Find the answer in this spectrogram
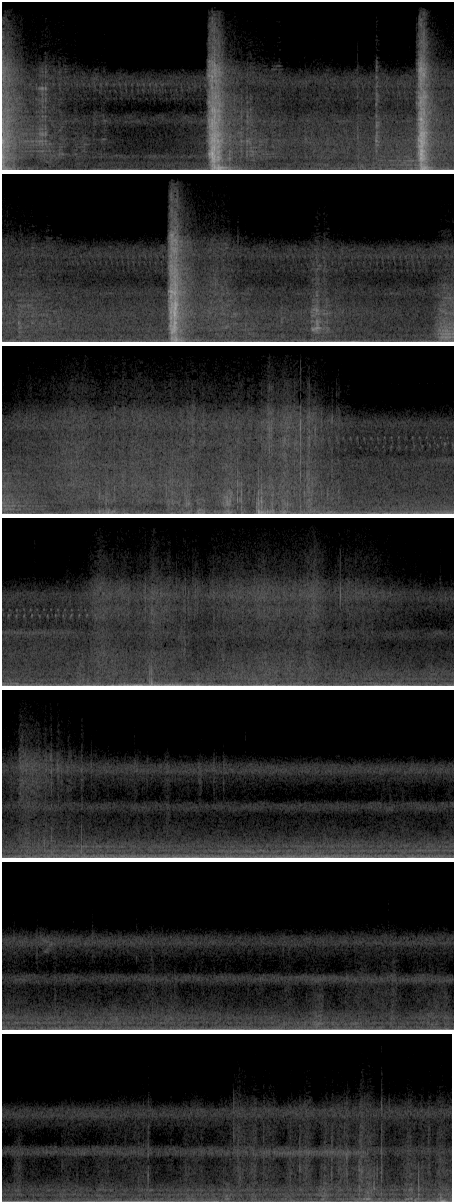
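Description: Scythe blade sweeping through tall grass: four sharp swishing strokes about two seconds apart, then a few fainter strokes. Later a low, gusting rumble of wind on the microphone takes over.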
